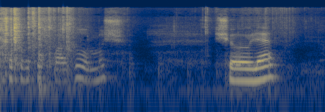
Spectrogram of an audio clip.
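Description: Gravel pours from a small metal tin and patters onto soil.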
